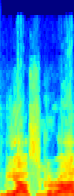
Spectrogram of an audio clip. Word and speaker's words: Meowscarada: Ah, it is Meowscarada.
